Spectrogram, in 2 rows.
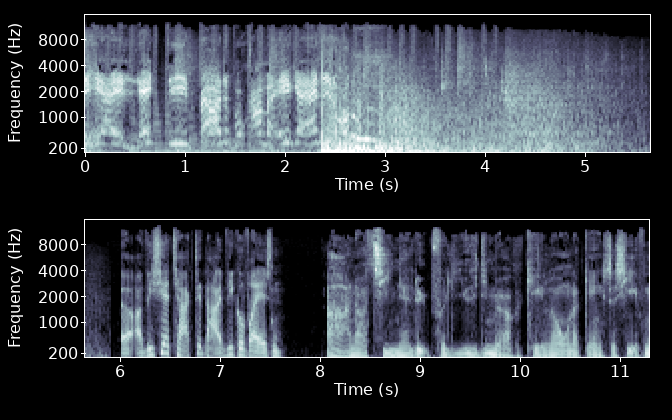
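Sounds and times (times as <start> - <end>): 
speech: 0.0 - 3.4, 6.0 - 11.2
explosion sound effect with deep rumbling boom: 2.3 - 5.9
crackling debris-like noise: 2.4 - 5.9.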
